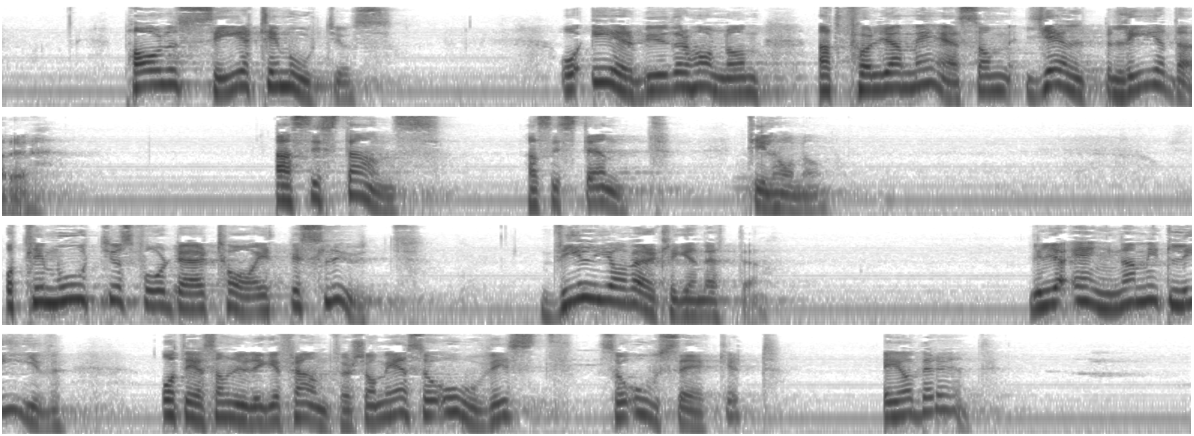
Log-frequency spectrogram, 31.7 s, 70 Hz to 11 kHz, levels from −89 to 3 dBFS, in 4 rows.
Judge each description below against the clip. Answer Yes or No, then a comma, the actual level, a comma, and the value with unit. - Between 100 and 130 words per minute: No, slow, 85 wpm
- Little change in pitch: No, average, 3.9 semitones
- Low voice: No, medium, 155 Hz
